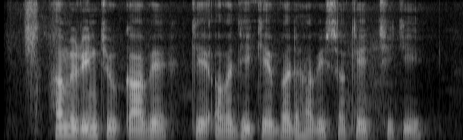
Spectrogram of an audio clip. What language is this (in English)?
Maithili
